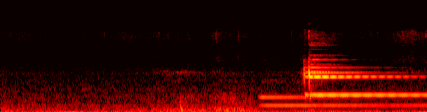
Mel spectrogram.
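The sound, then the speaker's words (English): A large peace bell at a shrine is struck, its deep, resonant tone swelling and ringing on steadily after a softer rising hum, over faint outdoor background and scuffing footsteps. “So you've got two peace bells, and also you can ring a bell in the uh, in the shrine.”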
